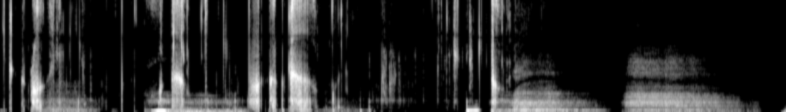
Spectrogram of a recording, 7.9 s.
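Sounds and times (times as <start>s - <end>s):
ASMR ear kiss sounds: 0.0s - 5.2s.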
